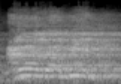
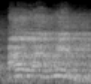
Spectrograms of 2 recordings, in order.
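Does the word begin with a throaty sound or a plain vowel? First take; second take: throaty; plain vowel. First: It begins with a throaty ain sound. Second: It begins with a plain a vowel. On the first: It means the worlds. The speaker calls it right. "alam semesta" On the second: It means pain. The speaker calls it wrong.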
